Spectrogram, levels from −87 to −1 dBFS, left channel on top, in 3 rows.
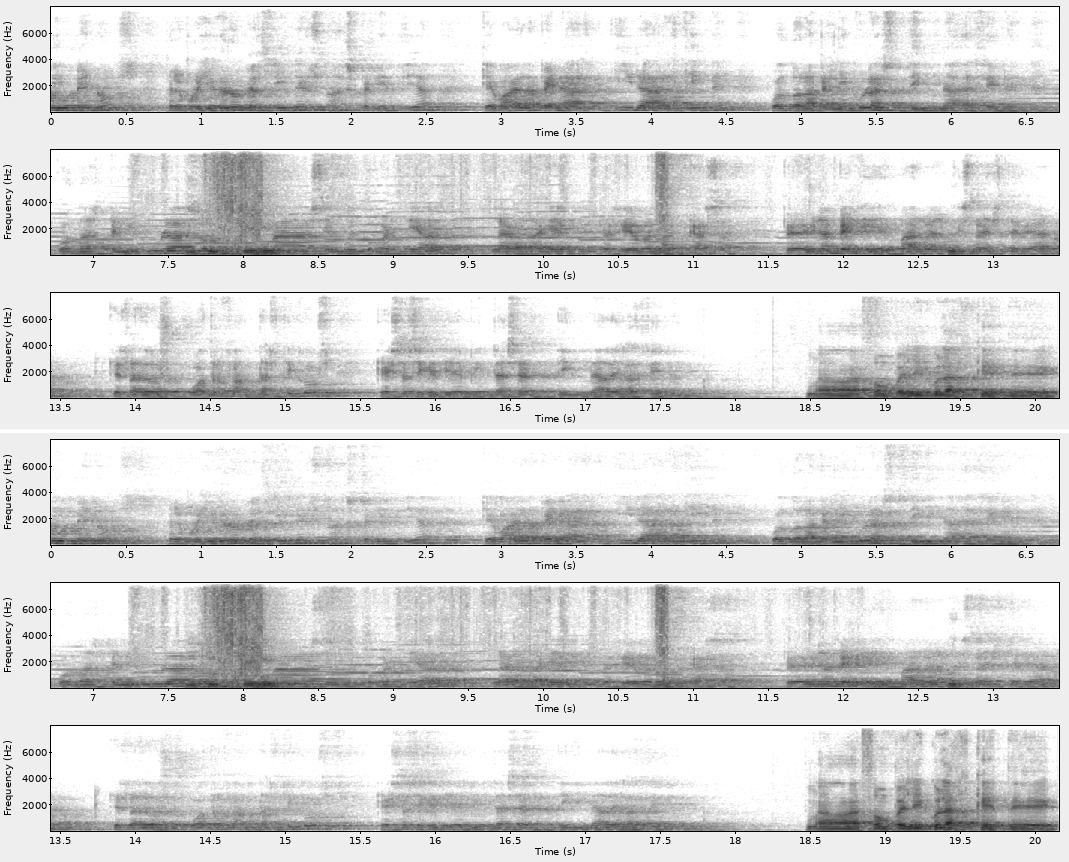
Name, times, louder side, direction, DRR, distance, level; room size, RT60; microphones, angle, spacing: voice 1, 0.0-11.3 11.6-13.6 13.8-15.3 15.6-17.7, left 1 dB, 50° left, 4 dB, 4.2 m, -31 dB
Trumpet, 6.3-13.0, left 2 dB, 80° left, 4.0 m, -46 dB
sound 1, 7.3-8.2 8.6-8.7 9.0-10.9 11.7-12.1, right 5 dB, 15° right, 0.6 m, -29 dB
voice 2, 7.6-8.2 12.7-12.8 18.5-20.1, right 2 dB, 50° right, 8 dB, 1.5 m, -22 dB
23.0 x 17.0 x 6.7 m, 1.2 s
head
